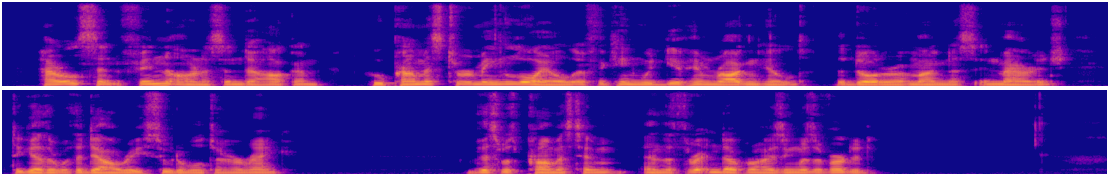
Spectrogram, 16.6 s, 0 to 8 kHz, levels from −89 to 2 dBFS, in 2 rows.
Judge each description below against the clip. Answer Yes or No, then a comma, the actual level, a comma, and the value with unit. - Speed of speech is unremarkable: Yes, average, 160 wpm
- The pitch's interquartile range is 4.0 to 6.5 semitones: No, narrow, 2.6 semitones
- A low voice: Yes, very low, 90 Hz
